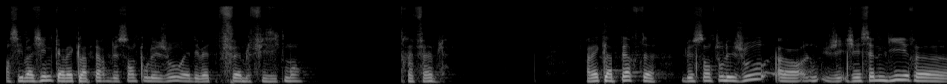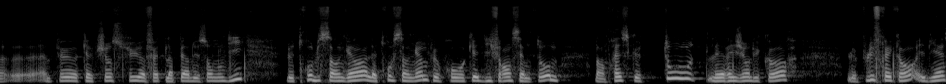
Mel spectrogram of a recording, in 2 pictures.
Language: French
